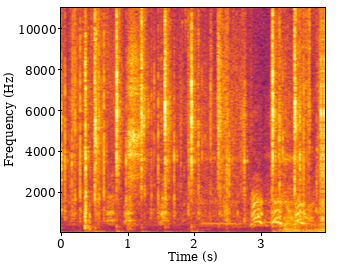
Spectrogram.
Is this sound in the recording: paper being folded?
no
